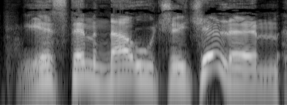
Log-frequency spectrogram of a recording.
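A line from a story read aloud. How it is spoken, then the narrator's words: Roared. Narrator (Polish): ryknął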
